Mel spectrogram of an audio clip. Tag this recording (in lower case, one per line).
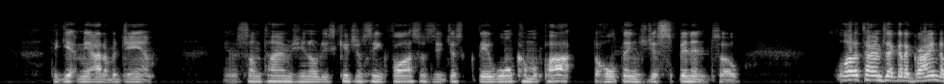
speech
